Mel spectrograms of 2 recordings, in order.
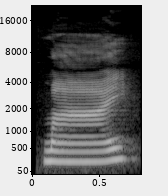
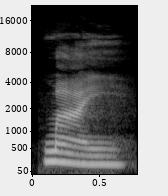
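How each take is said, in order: First: The word is said on a high tone. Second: The word is said on a low tone. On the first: It is a question word. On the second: It means new.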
